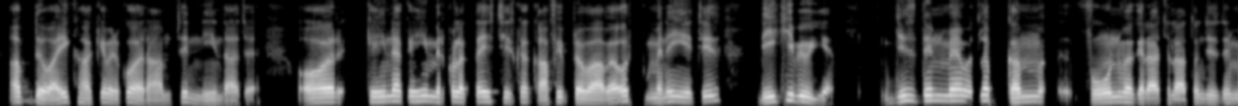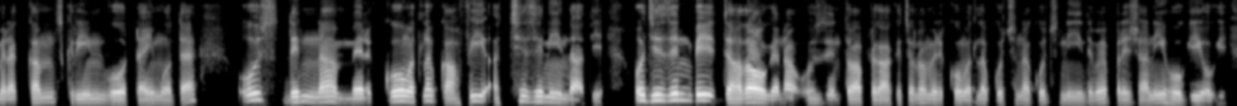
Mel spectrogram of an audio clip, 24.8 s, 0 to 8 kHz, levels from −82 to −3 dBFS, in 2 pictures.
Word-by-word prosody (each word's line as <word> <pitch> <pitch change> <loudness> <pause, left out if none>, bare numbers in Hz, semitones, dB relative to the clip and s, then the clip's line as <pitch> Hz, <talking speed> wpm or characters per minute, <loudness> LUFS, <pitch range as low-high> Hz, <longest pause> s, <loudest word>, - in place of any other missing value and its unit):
अब 140 +1 0
दवाई 110 +2 +3
खा 115 -3 -1
के 130 - -2
मेरे 115 -2 0
को 135 - 0
आराम 90 -1 -3
से 135 - -3
नींद 95 -4 -7
आ 85 -1 -1
जाए। - - -6 0.5
और 130 +2 +4 0.3
कहीं 135 +1 +2
न 150 0 +3
कहीं 145 +1 +1
मेरे 135 -2 -1
को 140 - +1
लगता 135 0 +1
है, 140 - +4
इस 140 - -5
चीज़ 130 -2 -6
का 135 - -1
काफ़ी 100 +8 -1
प्रभाव 105 -3 +4
है - - +5
और 150 - +3 0.2
मैंने 120 +4 -1
ये 130 - 0
चीज़ 150 +3 -2 0.4
देखी 140 +7 +1
भी 150 - +2
हुई 125 -7 +1
है। - - -1 0.7
जिस 155 +4 0
दिन 160 +1 +3
मैं 160 0 +4
मतलब 160 +2 +1 0.2
कम 140 +4 +3
अ, - - -1 0.5
फ़ोन 125 +3 +3
वगैरह 115 -2 +3
चलाता 110 -1 -1
हूँ, 115 - -8
जिस 110 -2 -5
दिन 120 +2 -4
मेरा 115 0 0
कम 125 +2 0
स्क्रीन 115 +1 -3
वो 100 0 +3
टाइम 95 +1 -2
होता 95 - -2
है, - - -5 0.5
उस 180 +2 +2
दिन 135 +2 +2
ना, 140 +1 +4
मेरे 115 +2 +2
को 150 +2 +6
मतलब 155 +3 0
काफ़ी 115 +7 -1
अच्छे 155 -1 -4
से 145 0 0
नींद 125 -4 -1
आती - - -1
है - - -8 0.3
और 170 - +7
जिस 165 +1 +4
दिन 180 0 +5
भी 175 0 +9
ज़्यादा 120 -4 +4
हो 125 -3 +10
गया 110 -1 0
ना, 120 - +1
उस 110 0 -8
दिन 110 -1 -5
तो - - +1
आप 110 - +2
लगा 100 -1 +1
के 110 +3 -13
चलो, 105 +4 -4
मेरे 105 -3 -4
को - - -2
मतलब - - -4
कुछ - - -9
ना 100 - -4
कुछ 110 - -8
नींद 95 -2 -8
में 115 - 0
परेशानी 100 +3 -4
होगी 100 -4 -3
ही 100 - -3
होगी। 90 0 -5
120 Hz, 220 wpm, -21 LUFS, 110-140 Hz, 0.7 s, हो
